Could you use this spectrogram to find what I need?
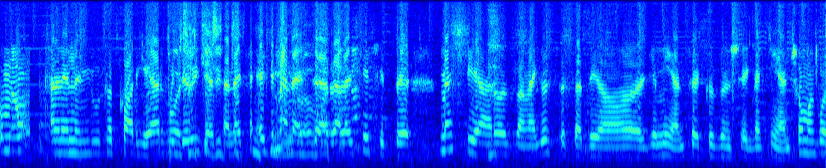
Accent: Hajdúnánás, Hajdú-Bihar, Hungary; Hajdunánáson nőttem föl.

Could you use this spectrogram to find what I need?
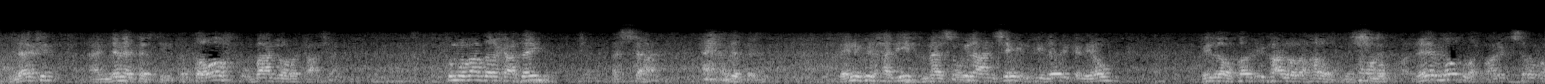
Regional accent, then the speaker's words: Egypt; وجاء مع الفاتحين إلى بلادنا مصر

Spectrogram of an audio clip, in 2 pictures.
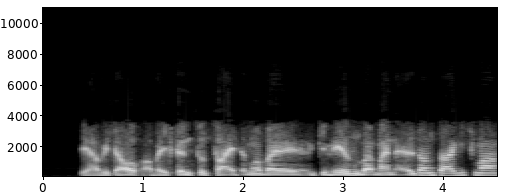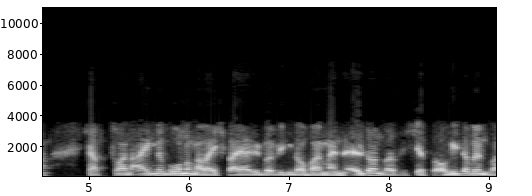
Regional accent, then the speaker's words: Fulda, Hesse, Germany; komm nach Fulda, also da, wo ich herkomme

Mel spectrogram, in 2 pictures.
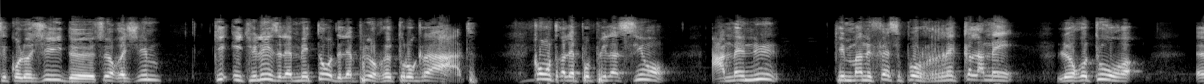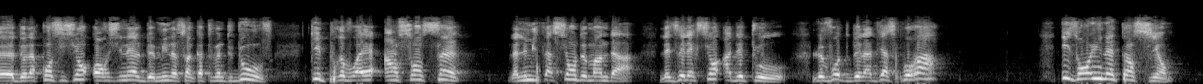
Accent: Togo; je suis togolais … prof de philosophie au lycée technique de Mango

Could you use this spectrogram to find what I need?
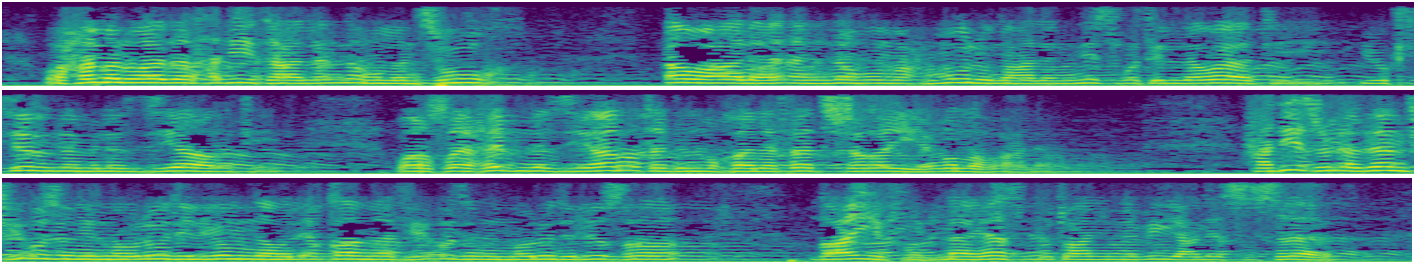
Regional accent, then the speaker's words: Egypt; بعض أهل البلاد العربية يأخذوها علينا كمصريين

